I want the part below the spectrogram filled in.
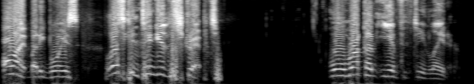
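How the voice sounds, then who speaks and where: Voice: mid-range voice, expressive, a little fast, fairly bright tone, slight background noise, rough recording. A video creator reading their own script aloud, stumbling and correcting themselves, with casual slangy asides. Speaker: video creator and amateur visual novel maker.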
